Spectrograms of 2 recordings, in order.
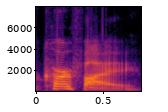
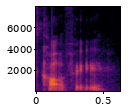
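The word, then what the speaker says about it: Ko-fi: And it's like, but that means I'd still have to find something for you guys, you know, or Kofi, which is not how you pronounce it, but it's coffee.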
